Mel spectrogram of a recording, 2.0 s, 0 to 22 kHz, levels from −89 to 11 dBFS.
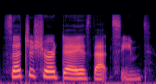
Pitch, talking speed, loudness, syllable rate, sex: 215 Hz, 215 wpm, -16 LUFS, 4.4 syllables/s, female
